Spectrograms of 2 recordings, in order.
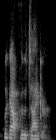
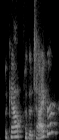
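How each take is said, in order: First: It is a calm statement falling at the end. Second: It rises at the end like a question.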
